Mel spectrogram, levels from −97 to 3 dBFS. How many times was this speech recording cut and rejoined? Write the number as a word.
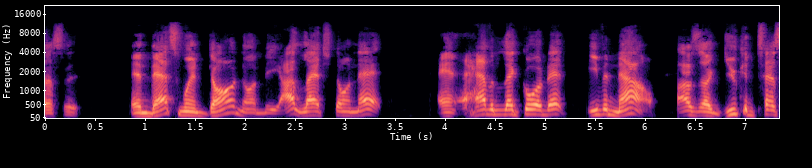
zero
